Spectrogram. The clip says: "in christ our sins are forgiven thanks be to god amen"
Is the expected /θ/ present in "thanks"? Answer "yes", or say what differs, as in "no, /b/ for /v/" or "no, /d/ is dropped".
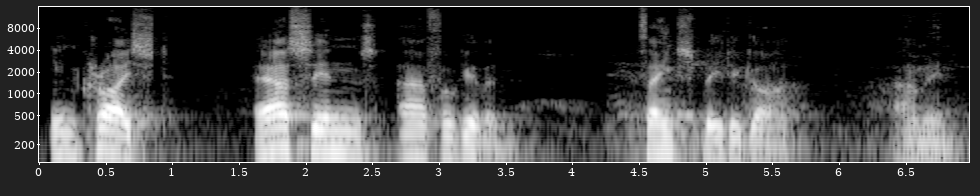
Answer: yes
